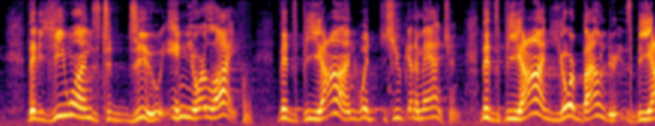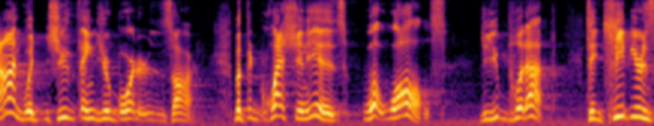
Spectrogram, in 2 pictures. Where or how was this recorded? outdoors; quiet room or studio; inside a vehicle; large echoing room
large echoing room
